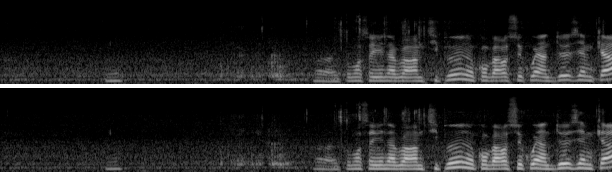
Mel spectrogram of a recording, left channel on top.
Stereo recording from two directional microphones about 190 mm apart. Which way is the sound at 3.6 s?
15° right (ahead or behind).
